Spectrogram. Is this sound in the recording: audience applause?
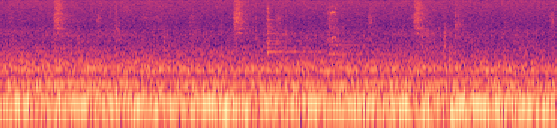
no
